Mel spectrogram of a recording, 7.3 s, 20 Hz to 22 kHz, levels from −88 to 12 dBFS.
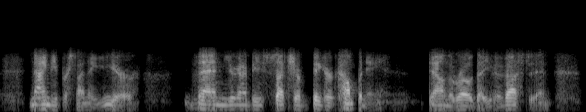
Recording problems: phone-call audio; poor line

